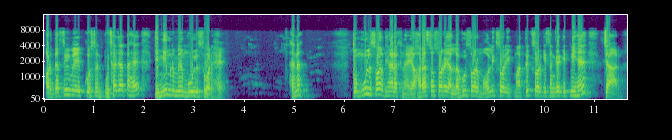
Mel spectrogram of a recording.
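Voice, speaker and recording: A man with a fairly high voice teaches a grammar class step by step. He keeps asking a question and answering it himself, and he checks in with his listeners often. When he shows a vowel he draws the sound out long. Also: moderate pace. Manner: explains step by step, repeats key answers as questions; stretches out vowel sounds to demonstrate them.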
